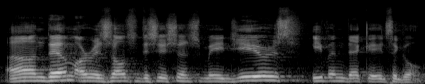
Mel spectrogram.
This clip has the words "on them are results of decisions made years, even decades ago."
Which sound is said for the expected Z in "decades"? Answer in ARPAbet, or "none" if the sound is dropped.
S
